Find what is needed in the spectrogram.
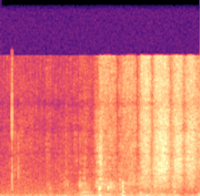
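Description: A hand rubbing over a sheet of card to press it flat and stick it down. Quick, soft, dry rubbing strokes start about a second in.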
